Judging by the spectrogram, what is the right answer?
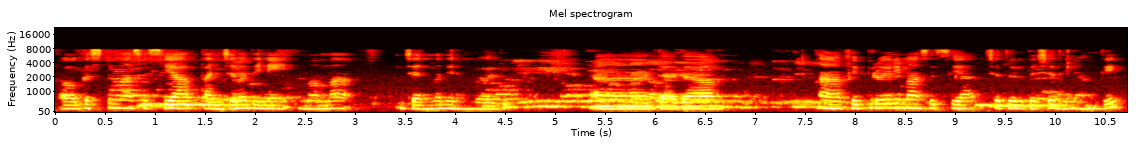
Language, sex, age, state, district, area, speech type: Sanskrit, female, 18-30, Kerala, Thrissur, urban, spontaneous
